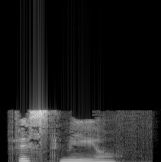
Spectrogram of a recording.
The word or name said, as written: fistmele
